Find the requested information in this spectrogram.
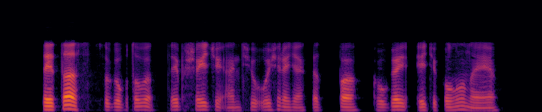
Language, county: Lithuanian, Šiauliai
